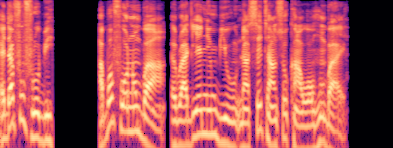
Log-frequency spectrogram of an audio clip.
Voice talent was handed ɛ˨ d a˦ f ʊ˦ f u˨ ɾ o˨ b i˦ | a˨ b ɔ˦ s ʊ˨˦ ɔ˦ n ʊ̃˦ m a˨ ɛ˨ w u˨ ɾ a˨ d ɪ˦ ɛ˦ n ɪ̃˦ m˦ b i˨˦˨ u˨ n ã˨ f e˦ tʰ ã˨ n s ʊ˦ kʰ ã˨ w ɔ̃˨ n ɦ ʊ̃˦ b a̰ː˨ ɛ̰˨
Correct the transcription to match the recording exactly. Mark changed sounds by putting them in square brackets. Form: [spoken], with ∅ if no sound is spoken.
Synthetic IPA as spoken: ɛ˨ d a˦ f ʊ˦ f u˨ ɾ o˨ b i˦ | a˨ b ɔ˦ [f] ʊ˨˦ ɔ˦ n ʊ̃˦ [b] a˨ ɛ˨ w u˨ ɾ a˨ d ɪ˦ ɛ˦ n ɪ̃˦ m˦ b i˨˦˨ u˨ n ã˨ [s] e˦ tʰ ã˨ n s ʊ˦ kʰ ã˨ w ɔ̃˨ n ɦ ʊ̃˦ b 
